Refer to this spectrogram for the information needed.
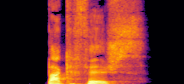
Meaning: genitive of Backfisch
- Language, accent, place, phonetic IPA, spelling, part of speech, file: German, Germany, Berlin, [ˈbakˌfɪʃs], Backfischs, noun, De-Backfischs.ogg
